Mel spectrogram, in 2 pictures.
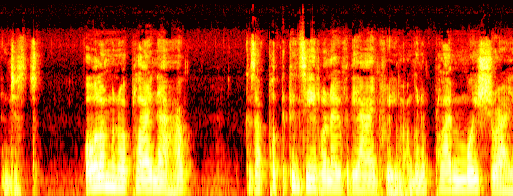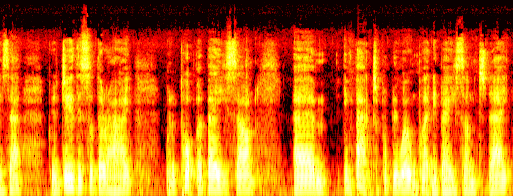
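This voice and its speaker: A croaky woman talks through her makeup routine step by step. Her voice is gravelly and husky, with a mellow, dark tone. She speaks softly and chattily as she demonstrates. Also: sits low, a little fast. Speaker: makeup tutorial host.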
